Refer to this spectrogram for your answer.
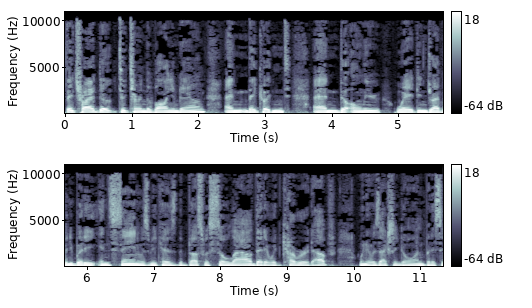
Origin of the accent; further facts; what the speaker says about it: West Coast, United States; Because, you know, growing up on the West Coast, you just – all the monuments and everything that you see is just truly – it was truly amazing.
